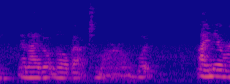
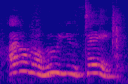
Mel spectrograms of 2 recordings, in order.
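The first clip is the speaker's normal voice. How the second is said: exasperated retort; 8 semitones higher, 6 dB louder than usual. Retold or imitated. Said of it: "I'm like".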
